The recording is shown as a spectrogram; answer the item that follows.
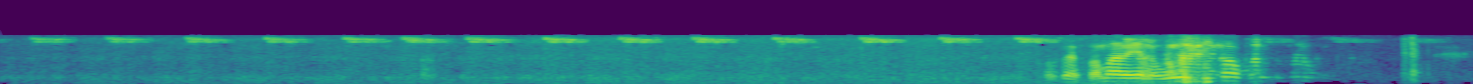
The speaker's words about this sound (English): Somebody in the woods. No, see, you hear crickets and shit? Yeah, that's all. Man, that close to us, man.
